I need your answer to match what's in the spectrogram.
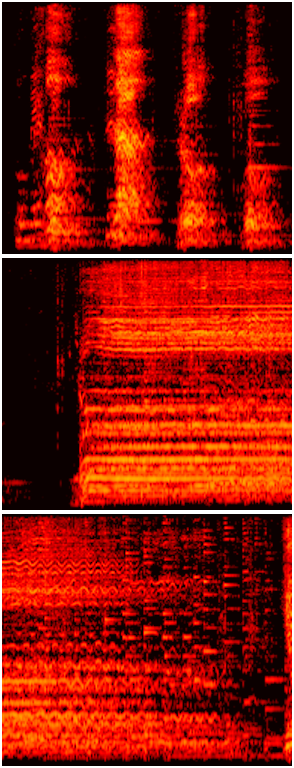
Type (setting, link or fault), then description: setting, live audience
